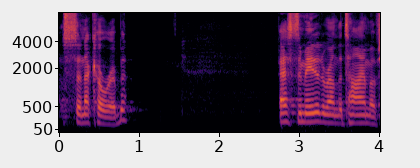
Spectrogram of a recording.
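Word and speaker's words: Sennacherib: And as he's facing down this imminent threat from the nation of Assyria, the king of Assyria, whose name is pronounced something like Sakaribb, estimated around the time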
